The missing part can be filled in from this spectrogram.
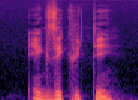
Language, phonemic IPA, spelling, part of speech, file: French, /ɛɡ.ze.ky.te/, exécuter, verb, Fr-exécuter.ogg
- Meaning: 1. to execute; to carry out 2. to execute (to kill as punishment) 3. to comply 4. to perform (contract)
